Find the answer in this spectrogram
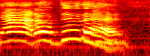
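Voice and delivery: high, loud, slow squirming outcry.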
